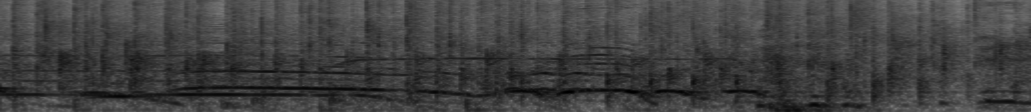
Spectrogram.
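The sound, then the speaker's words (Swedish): An audience breaks into steady applause welcoming a member of Fountainhouse Stockholm and Radio Total Normal, a dense crackle of many hands clapping at once for about five seconds, with voices calling out and chattering over it. “en applåd!”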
